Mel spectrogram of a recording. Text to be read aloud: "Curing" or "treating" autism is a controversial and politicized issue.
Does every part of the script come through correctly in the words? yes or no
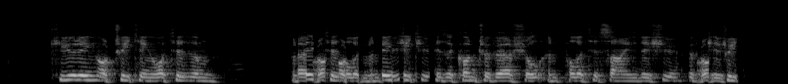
no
